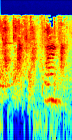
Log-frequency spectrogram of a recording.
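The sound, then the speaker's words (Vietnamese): An audience breaks into a round of applause for a participant invited to answer a question about the Buddha's birth: a dense, steady patter of many hands clapping at moderate loudness for a second or so, with a few voices mixed faintly underneath. “Rồi cho một tràng pháo tay.”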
